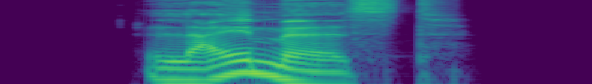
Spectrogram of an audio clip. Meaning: second-person singular subjunctive I of leimen
- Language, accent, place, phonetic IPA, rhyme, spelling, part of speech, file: German, Germany, Berlin, [ˈlaɪ̯məst], -aɪ̯məst, leimest, verb, De-leimest.ogg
